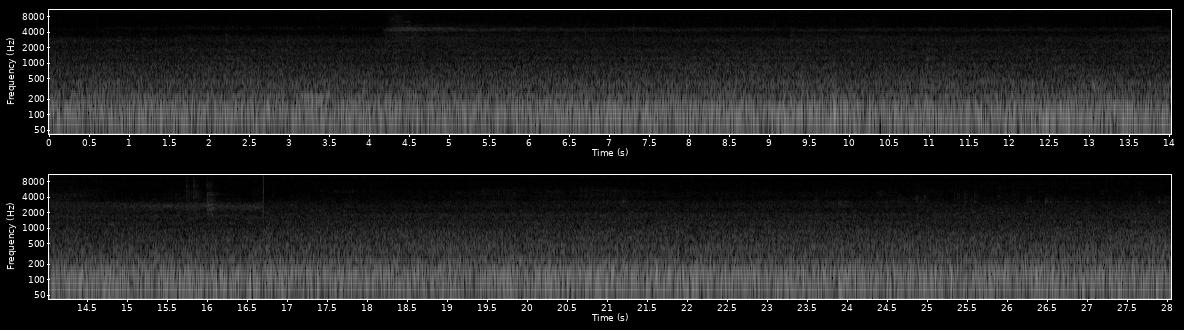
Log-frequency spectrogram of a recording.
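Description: Steady low rumble of city harbor background noise, with no distinct events. A faint thin high whine sits over it from about four seconds in until about fourteen seconds in.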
